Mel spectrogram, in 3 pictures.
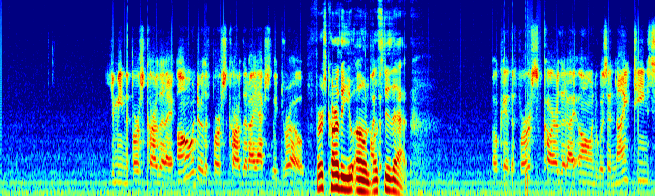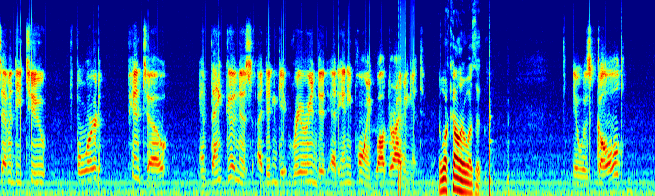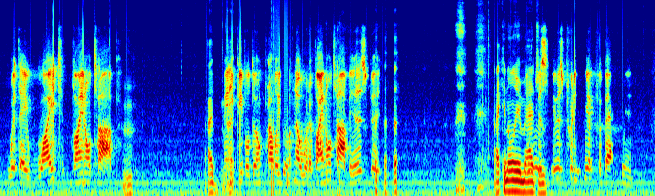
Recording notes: Through What Sounds Like A Tin Can and String. My microphone sounded like crap.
